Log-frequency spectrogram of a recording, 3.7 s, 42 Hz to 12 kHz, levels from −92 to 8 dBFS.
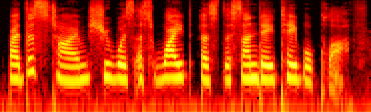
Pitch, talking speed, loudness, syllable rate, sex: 230 Hz, 180 wpm, -18 LUFS, 4.3 syllables/s, female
